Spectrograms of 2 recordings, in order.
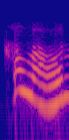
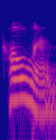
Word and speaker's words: Cologne: But I thank you because I cannot stand when people pronounce it colon. It's cologne, spelled like the perfume or the cologne. Yeah. But pronounced it's cologne.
